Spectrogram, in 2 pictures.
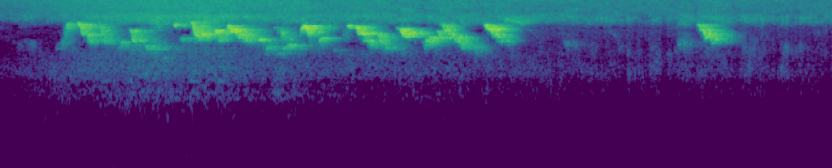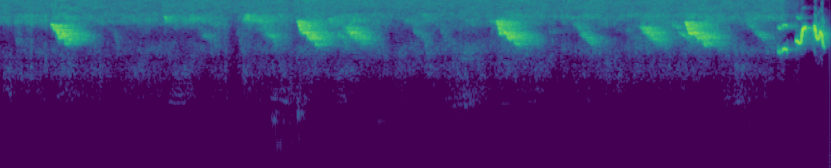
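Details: Lemon-bellied white-eye (kecial kuning), Lombok-style singing used as a lure for quiet birds: high chirped bursts, dense at first, then spaced single notes and short clusters over a steady background hiss.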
